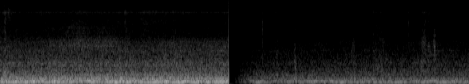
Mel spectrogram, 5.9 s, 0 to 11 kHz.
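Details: Hoover SteamVac Widepath after repair of the scrub brush drive, which had snapped and stopped spinning after 20 years: steady, even motor hum with no grinding or catching for about three seconds, then it cuts off; the brush drive sounds healthy.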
